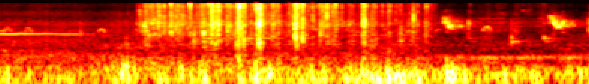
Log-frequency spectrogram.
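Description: Wet herbs slide and clatter out of a metal pot into a metal strainer.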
